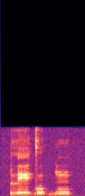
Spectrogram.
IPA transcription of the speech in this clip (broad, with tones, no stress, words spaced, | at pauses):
le˨ɡo˦ ɡ͡bũ˦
